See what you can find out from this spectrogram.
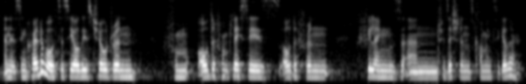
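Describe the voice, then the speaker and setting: A woman's voice: lowish voice, flat delivery, normal speed, mellow. A woman teacher speaking earnestly and with enthusiasm about her school in an interview. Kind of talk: interview answers.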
